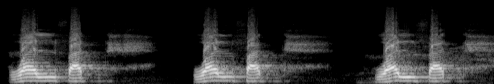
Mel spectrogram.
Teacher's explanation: Kita tetap harus baca huruf H-nya, jangan sampai hilang.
